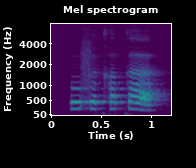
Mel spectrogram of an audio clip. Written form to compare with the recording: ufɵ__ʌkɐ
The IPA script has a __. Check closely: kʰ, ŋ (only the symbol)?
kʰ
